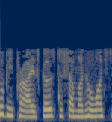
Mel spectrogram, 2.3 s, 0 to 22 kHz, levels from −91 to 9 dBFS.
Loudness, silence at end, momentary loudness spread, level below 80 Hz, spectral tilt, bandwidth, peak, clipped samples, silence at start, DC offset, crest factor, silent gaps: -23 LUFS; 0 s; 3 LU; -68 dBFS; -11.5 dB/octave; 4.5 kHz; -12 dBFS; under 0.1%; 0 s; under 0.1%; 12 dB; none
